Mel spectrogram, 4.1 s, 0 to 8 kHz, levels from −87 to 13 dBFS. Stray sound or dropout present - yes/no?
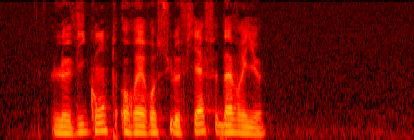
no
